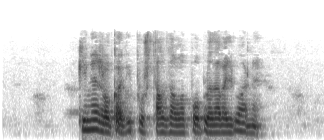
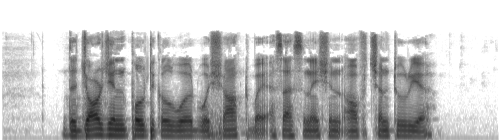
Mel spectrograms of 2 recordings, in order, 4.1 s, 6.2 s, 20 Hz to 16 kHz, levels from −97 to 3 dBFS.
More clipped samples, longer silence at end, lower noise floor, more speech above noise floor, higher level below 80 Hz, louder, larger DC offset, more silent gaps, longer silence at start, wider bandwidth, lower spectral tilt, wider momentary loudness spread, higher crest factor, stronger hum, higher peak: neither; about the same, 0.8 s vs 0.85 s; second, -63 dBFS vs -70 dBFS; second, 45 dB vs 50 dB; second, -62 dBFS vs -46 dBFS; about the same, -19 LUFS vs -20 LUFS; neither; neither; first, 1 s vs 0.8 s; about the same, 7.4 kHz vs 7.8 kHz; first, -7 dB/octave vs -4.5 dB/octave; about the same, 7 LU vs 8 LU; about the same, 18 dB vs 18 dB; neither; about the same, -2 dBFS vs -2 dBFS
